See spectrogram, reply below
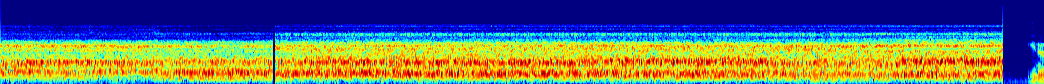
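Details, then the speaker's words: VibraLung acoustic airway clearance device on its random noise (white noise) setting: a loud, steady static-like hiss for about ten seconds, then an abrupt stop; the setting is meant to relax and open the lungs. "you're supposed to use the random noise aka white noise setting and that is supposed to ease the ease the long wall kind of open you up relax"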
